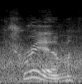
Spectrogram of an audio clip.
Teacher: trim with TR makes the CH sound like chicken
